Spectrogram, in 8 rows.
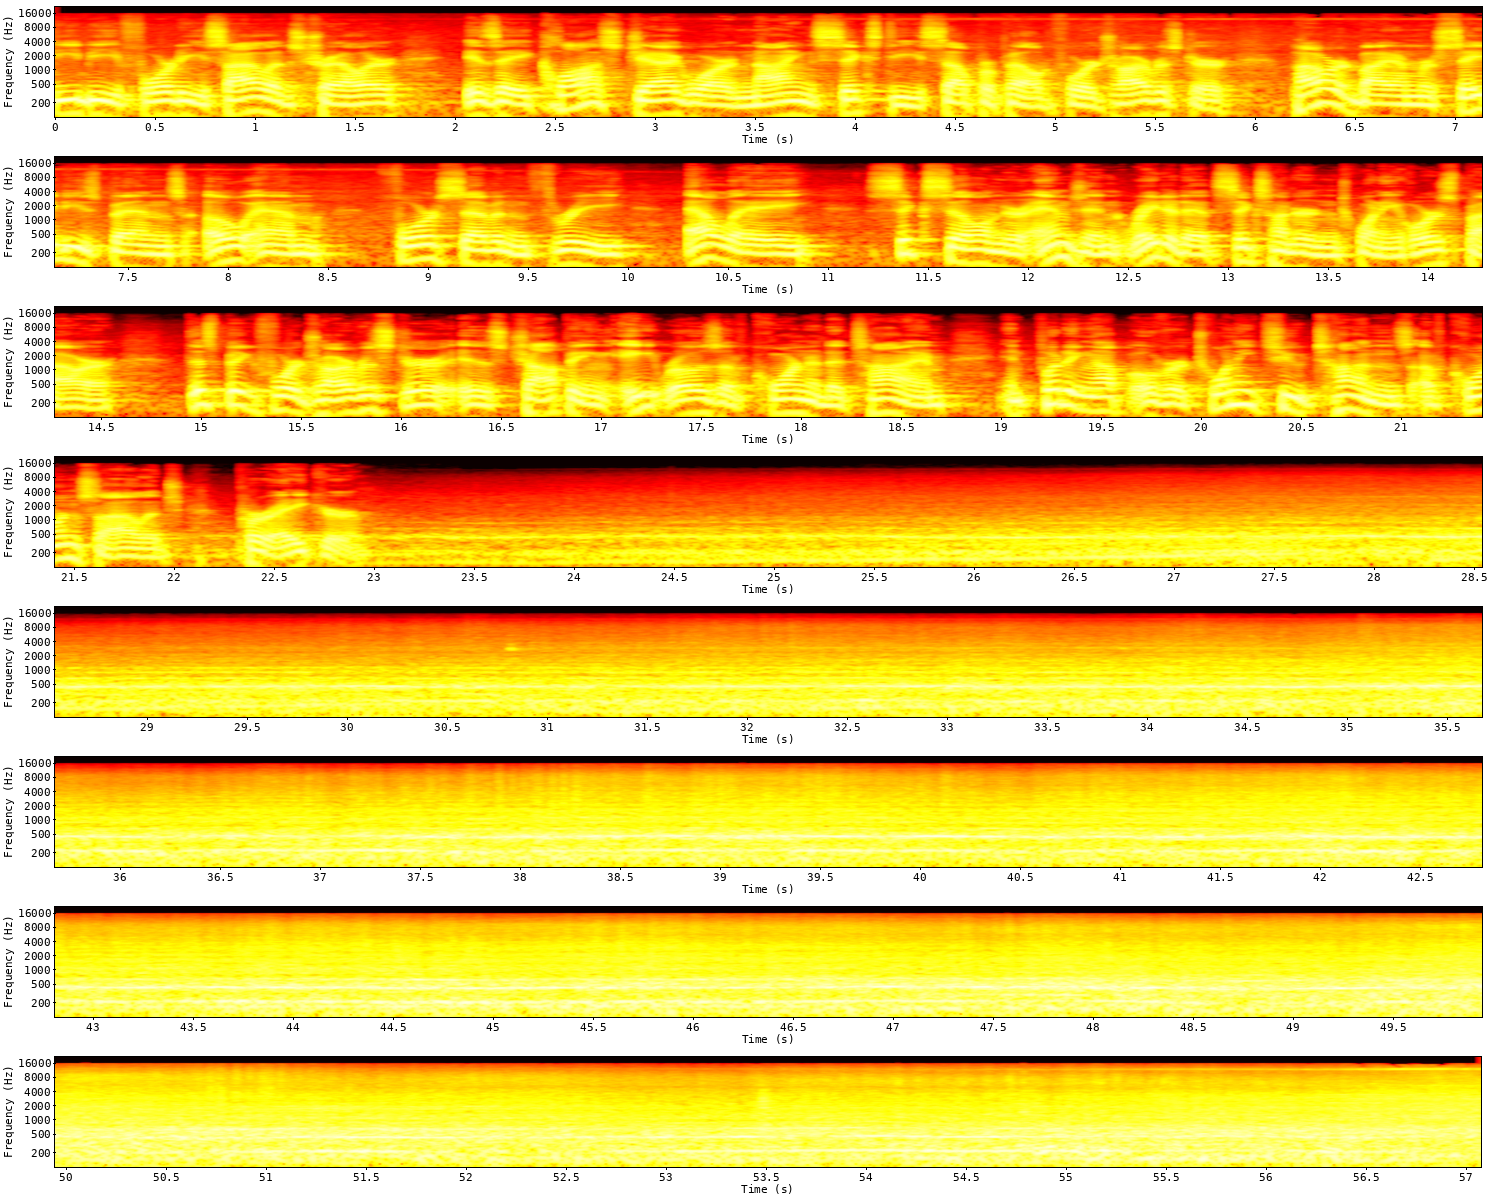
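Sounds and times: steady high whine: 0.0 - 16.1, 21.1 - 57.0
harvester engine under load: 23.0 - 57.0.

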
